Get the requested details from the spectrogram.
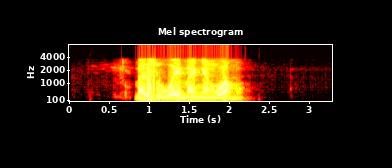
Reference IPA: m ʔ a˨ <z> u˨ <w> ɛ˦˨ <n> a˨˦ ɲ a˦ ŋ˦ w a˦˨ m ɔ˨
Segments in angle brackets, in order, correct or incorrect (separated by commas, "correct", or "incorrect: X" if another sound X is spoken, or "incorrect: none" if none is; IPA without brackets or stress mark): correct, correct, incorrect: m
